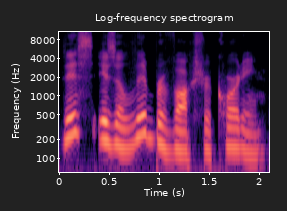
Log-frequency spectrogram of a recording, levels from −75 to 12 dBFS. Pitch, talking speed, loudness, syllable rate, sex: 165 Hz, 145 wpm, -16 LUFS, 4.4 syllables/s, male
